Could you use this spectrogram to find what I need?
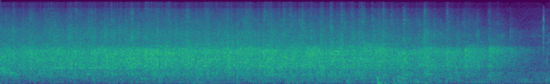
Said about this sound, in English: So with this announcement, here is The Best Worst Thing from Mikko Hipponen. Big round of applause.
